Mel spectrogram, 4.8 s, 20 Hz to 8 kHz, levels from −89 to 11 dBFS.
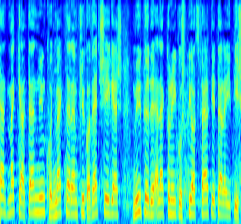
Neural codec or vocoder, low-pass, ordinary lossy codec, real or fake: codec, 16 kHz, 8 kbps, FunCodec, trained on LibriTTS, 25 frames a second; none; none; fake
